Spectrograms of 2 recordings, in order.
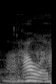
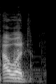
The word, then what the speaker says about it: Awad: Awad. – Awad. – Awad. – Yeah, Awad. – Okay. With so you've got letters A. – that Awad. I don't have. – You said it right. Awad.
